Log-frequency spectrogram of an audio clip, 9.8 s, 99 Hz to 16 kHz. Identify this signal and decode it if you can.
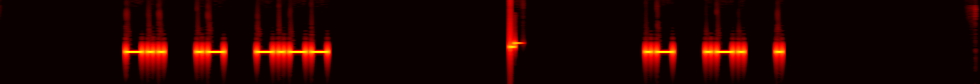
Morse code, heard as a keyed tone, about 22 wpm, spaced as for 16 wpm, 700 Hz. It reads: DAY ARE
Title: 2x Character Spacing - Top 300 Words - 22wpm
